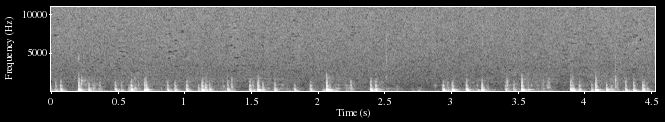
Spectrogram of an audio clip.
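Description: Fingertips tap and rub the two hollow rubber or silicone ear pieces of a black binaural microphone while the hands cup them. A rapid series of soft, muffled, low thumps comes in bursts with brief pauses between. Each tap is dull and short with no ring, and there is almost no bright content.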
